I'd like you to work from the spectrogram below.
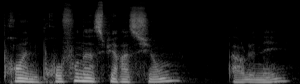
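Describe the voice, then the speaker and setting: A male yoga nidra guide leads a guided relaxation meditation in a medium-pitched voice with a soft, warm timbre. His instruction is calm, slow and soothing, with spacious, unhurried pauses.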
